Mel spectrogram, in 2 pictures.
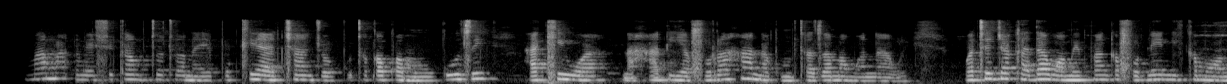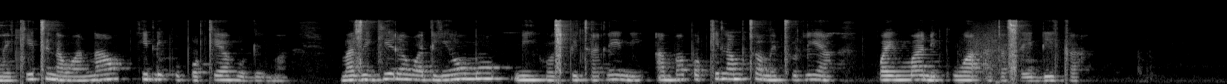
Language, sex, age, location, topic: Swahili, female, 36-49, Nairobi, health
